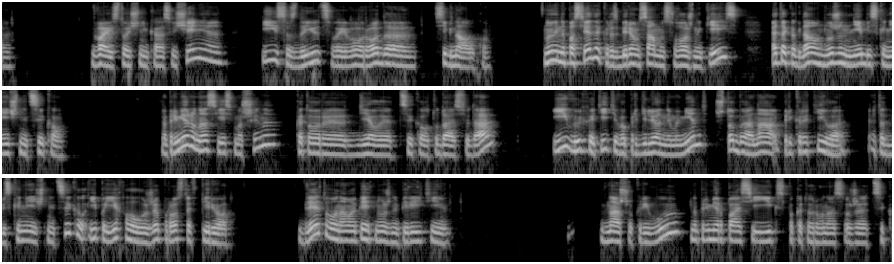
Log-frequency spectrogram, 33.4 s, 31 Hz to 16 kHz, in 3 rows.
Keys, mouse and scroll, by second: 6.4 click, 26.2 click, 26.9 click, 27.5 click, 30.1 click, 32.6 click.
